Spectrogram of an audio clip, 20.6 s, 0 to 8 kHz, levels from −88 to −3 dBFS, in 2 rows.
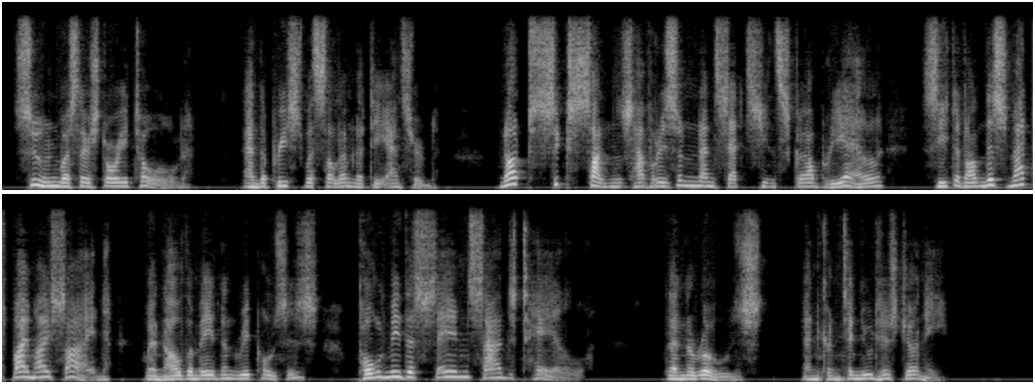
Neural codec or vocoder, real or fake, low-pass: none; real; 7.2 kHz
